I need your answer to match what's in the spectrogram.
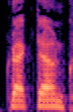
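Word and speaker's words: Craicdown: Crackdown is actually spelled C-R-A-I-C, which is the Irish word for fun. Crackdown calls itself World Acousticana,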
